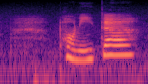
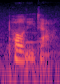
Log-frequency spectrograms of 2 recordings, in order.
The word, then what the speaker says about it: Ponyta: Um, some people pronounce it po Ponyita and some like in my a kid who grew up in the '9s watching Pokemon and like seeing the cartoon, um, they pronounced it ponytail. So, that's what I'm going to say.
